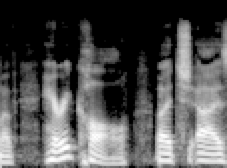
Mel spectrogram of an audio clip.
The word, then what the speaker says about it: Caul: This movie stars Gene Hackman as a man by the name of Harry Caul, which is spelled C-A-U-L. It sounds a bit like call, like C-A-L-L, like you're calling someone on the phone, which I will get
